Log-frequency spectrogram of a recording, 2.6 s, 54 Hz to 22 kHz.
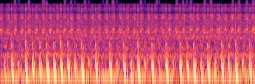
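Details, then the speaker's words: Restored Honda Z50R on first start with a loose cylinder head: a fast, even single-cylinder beat with a light chuffing tick on each firing from a slight cylinder head leak, though it still runs very well. "i mean little leaking cylinder head it's still running ridiculously well right there"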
